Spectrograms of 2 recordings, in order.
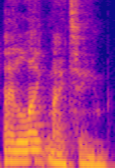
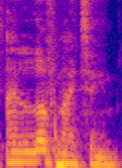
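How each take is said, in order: First: Said in the usual way. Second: "love" leaned on, slow and weighty; stress on love. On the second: Shown as a demonstration. Leadership speaker showing how much loving a team means, slow emphasis on "love". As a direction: press down hard on "love" in "I love my team". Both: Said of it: "I can't even say it without putting emphasis on it".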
